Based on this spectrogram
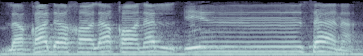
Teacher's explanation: وننتبه أيضا إلى إخفاء النون في قوله تعالى خلقنا الإنسان، فهذا إخفاء بغنة. لقد خلقنا الإنسان، فالنون هنا تخفى، النون هنا تخفى.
